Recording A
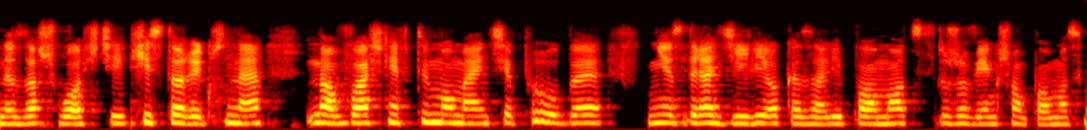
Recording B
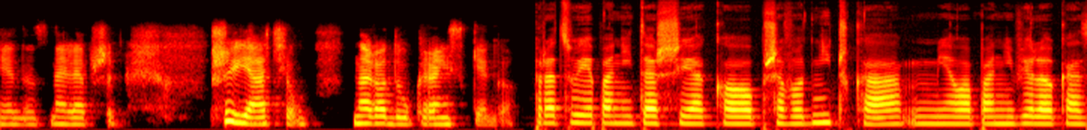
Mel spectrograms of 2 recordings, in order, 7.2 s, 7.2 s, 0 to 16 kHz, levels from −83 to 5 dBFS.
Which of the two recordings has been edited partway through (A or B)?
B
